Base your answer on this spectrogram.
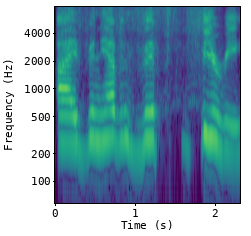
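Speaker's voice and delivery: put-on slurred drunk speech. Retelling how a drunk speaker sounded in the spaces: imitating Chris's drunk slurred speech. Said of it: "such a slurred speech".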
